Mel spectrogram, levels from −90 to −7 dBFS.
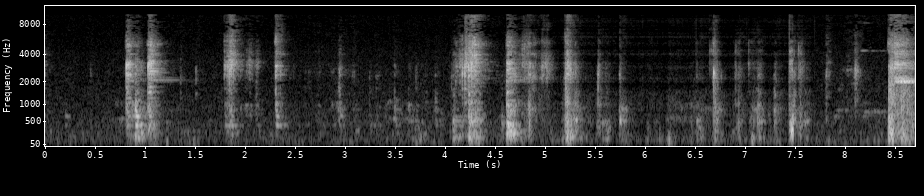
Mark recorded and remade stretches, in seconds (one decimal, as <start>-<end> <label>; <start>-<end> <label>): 0.0-4.8 recorded; 4.8-7.7 remade; 7.7-8.7 recorded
